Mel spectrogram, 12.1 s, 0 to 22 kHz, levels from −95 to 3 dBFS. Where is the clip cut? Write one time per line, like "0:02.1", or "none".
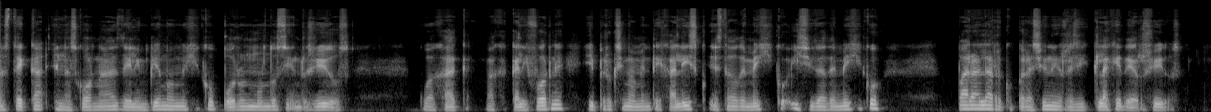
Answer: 0:04.1
0:07.0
